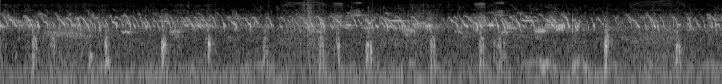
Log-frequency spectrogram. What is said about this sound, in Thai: ไก่บ้านครับ ไก่บ้านไก่พันเนื้อ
